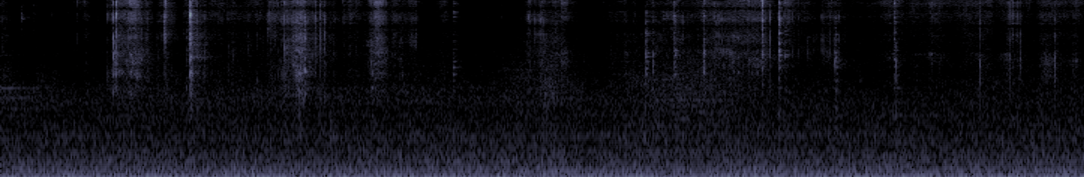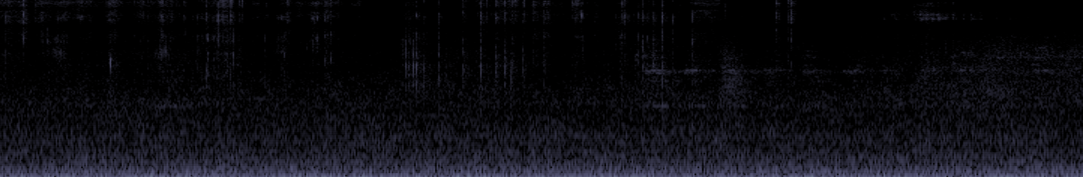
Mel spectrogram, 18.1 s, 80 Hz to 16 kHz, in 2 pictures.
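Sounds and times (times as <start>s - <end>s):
steady low hum: 0.0s - 18.0s
small objects clicking and scraping: 0.9s - 3.5s, 4.4s - 11.8s.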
